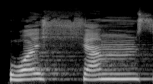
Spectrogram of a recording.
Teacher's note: یہاں پر دیکھیں، یہاں پر حروف شمسی ہے۔ واو کو ڈائریکٹ شین کے ساتھ ملائیں گے، الف اور لام کو نہیں پڑھیں گے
